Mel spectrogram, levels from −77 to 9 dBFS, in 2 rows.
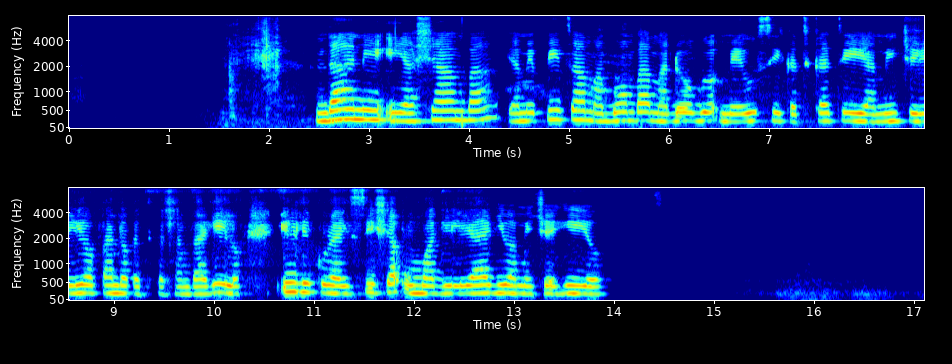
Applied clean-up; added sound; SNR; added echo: neural mask model Resemble Enhance denoiser.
